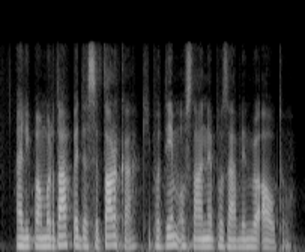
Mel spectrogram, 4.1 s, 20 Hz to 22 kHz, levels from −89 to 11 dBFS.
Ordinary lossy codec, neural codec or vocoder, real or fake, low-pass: none; codec, 16 kHz in and 24 kHz out, 0.9 kbps, LongCat-Audio-Codec, fine tuned four codebook decoder; fake; 10.8 kHz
